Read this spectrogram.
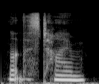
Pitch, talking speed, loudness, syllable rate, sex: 215 Hz, 180 wpm, -16 LUFS, 4.0 syllables/s, female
